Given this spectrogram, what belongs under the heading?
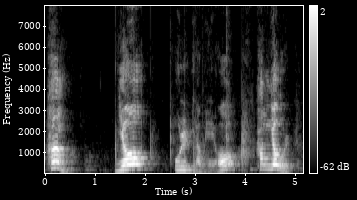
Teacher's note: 비음화도 되면서 니은이 첨가되는 거예요.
